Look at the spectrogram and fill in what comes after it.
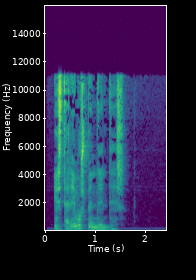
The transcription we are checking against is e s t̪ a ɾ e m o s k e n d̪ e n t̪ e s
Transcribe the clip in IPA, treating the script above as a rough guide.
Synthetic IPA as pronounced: e s t̪ a ɾ e m o s p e n d̪ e n t̪ e s

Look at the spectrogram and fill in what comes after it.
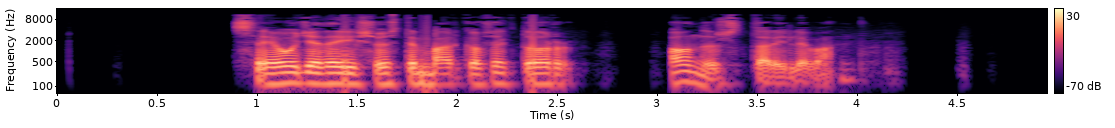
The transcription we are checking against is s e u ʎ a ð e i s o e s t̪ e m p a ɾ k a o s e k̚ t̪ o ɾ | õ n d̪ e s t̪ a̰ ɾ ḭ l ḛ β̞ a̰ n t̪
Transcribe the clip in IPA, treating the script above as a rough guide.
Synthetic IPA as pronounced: s e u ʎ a ð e i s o e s t̪ e m b a ɾ k a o s e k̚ t̪ o ɾ | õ n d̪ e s t̪ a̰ ɾ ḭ l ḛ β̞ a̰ n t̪

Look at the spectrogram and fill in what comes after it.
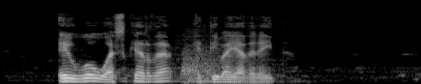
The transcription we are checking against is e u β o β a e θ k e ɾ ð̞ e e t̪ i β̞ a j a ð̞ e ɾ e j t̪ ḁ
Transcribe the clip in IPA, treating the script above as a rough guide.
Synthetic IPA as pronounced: e w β o w a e s k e ɾ ð̞ a e t̪ i β̞ a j a ð̞ e ɾ e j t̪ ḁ

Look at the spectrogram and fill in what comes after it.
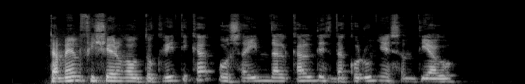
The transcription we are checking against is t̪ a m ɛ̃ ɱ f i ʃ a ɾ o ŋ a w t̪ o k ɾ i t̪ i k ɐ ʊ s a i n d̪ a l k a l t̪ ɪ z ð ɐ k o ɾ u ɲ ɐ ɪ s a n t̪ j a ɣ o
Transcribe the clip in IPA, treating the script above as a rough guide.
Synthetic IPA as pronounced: t̪ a m ɛ̃ ɱ f i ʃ ɛ ɾ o ŋ a w t̪ o k ɾ i t̪ i k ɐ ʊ s a i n d̪ a l k a l d̪ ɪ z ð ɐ k o ɾ u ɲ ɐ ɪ s a n t̪ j a ɣ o

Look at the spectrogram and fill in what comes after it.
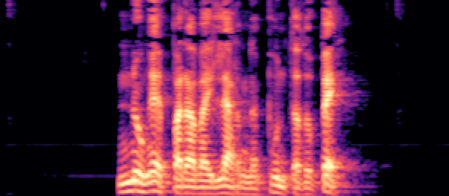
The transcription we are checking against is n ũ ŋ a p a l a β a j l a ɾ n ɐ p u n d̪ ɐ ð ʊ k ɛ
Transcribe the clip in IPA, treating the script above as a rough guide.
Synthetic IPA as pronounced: n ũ ŋ ɛ p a ɾ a β a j l a ɾ n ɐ p u n t̪ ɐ ð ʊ p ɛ

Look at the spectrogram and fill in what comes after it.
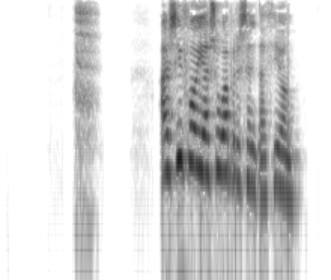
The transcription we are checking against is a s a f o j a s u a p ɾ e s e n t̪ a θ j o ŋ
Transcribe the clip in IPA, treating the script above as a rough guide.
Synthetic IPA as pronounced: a s i f o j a s u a p ɾ e s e n t̪ a θ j o ŋ

